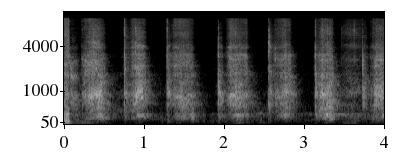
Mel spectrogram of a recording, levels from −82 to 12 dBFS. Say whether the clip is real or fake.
fake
